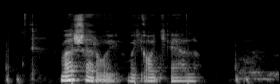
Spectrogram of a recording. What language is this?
Hungarian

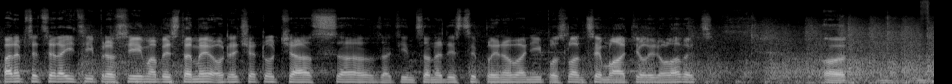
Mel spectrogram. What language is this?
Czech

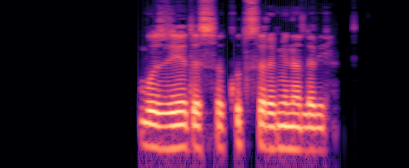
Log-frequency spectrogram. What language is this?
Pashto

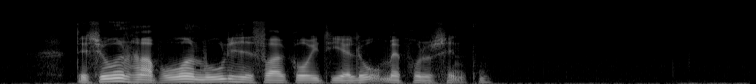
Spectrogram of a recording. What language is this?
Danish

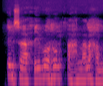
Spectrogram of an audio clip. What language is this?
Somali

